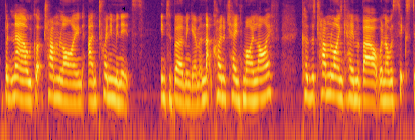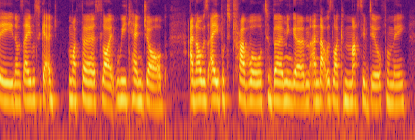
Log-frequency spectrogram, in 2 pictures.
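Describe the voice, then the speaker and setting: A woman's voice: medium pitch, steady tone, fast, few pauses, fairly bright tone. Chatty young woman. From West Bromwich, England. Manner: chatty, frequent "like" fillers. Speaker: interviewee. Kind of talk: casual interview answers.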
